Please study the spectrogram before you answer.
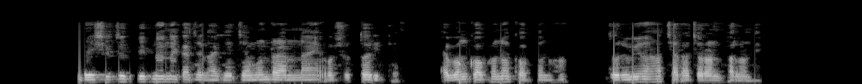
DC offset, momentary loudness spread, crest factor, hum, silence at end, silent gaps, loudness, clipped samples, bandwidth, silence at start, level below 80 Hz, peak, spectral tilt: under 0.1%; 10 LU; 18 dB; none; 1 s; 4.08-4.39 s, 5.70-6.04 s; -21 LUFS; under 0.1%; 8 kHz; 0.8 s; -54 dBFS; -2 dBFS; -5.5 dB/octave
